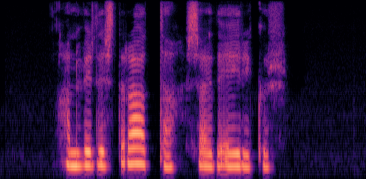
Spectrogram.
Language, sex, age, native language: Icelandic, female, 20-29, Icelandic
